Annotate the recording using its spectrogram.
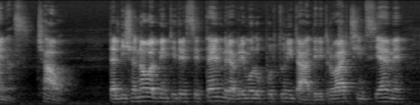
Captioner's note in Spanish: Hablando en Italiano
